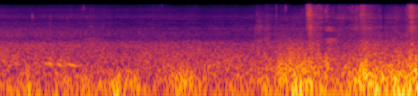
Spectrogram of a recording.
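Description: Wind gusts buffet the microphone on Great Yarmouth South Beach in Norfolk, making a loud, steady roar that swells toward the end, with surf blended into the rush.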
